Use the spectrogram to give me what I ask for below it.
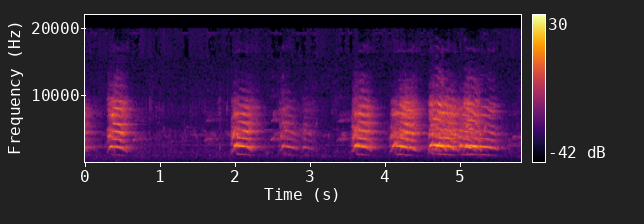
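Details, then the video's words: Toucan giving spaced bursts of harsh, downslurred squawks, each a short clustered series of nasal notes, with quiet gaps between bursts. "TOUCAN SOUNDS - Toucan Sound Effect"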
